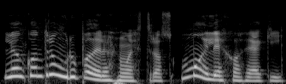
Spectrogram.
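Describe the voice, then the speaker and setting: A woman's voice: fairly high pitch, very animated, a little fast, warm tone. A woman voicing a friendly, trusting island tribesman in an audiobook.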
